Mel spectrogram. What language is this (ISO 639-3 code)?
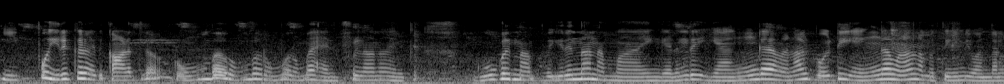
tam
